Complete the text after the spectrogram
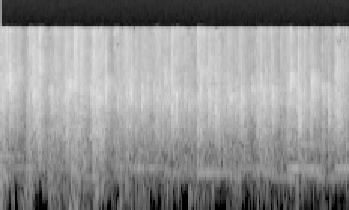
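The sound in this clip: A church audience applauds to acclaim the Lord with sustained, dense clapping that stays loud and even throughout.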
